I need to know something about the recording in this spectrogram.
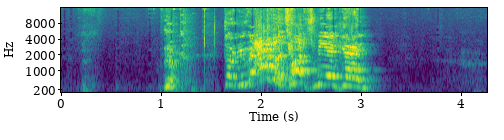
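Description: A young man shouts loudly up close.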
